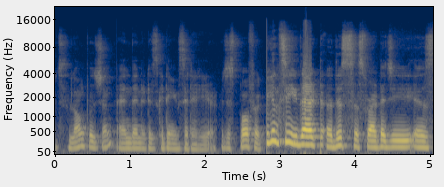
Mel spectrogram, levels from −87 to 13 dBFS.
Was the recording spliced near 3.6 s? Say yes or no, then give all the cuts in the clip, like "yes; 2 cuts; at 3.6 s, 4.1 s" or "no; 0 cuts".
yes; 2 cuts; at 2.8 s, 3.6 s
